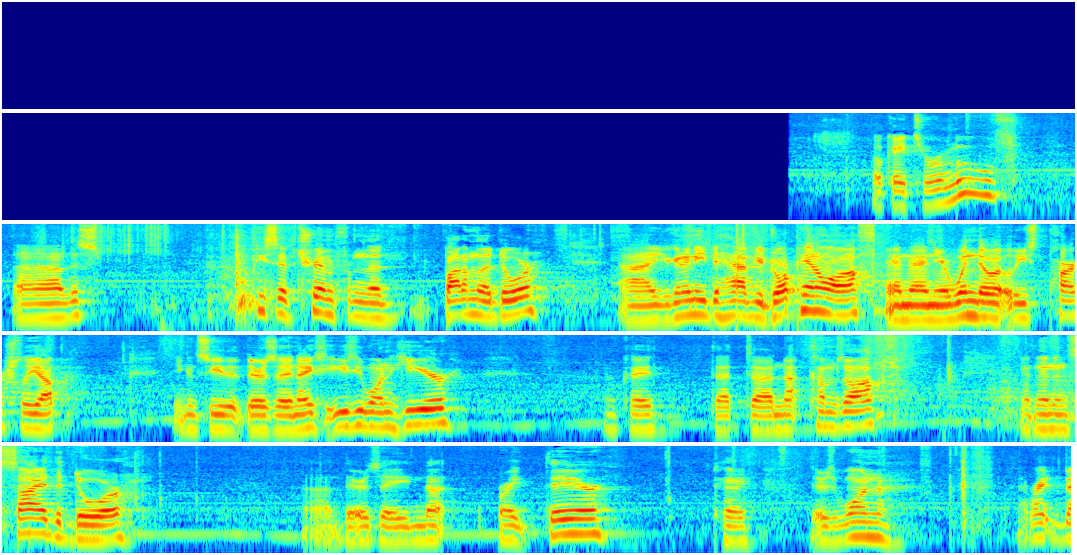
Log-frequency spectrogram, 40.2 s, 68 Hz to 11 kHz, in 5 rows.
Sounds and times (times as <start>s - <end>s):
Vehicle: 14.0s - 40.2s
Speech: 14.6s - 16.9s, 17.9s - 24.7s, 25.4s - 27.6s, 28.6s - 30.9s, 31.8s - 33.3s, 34.4s - 36.9s, 37.5s - 39.0s, 39.8s - 40.2s.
